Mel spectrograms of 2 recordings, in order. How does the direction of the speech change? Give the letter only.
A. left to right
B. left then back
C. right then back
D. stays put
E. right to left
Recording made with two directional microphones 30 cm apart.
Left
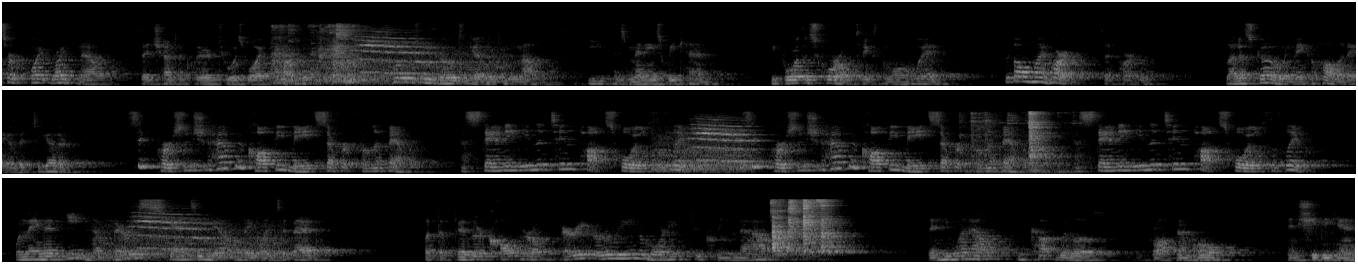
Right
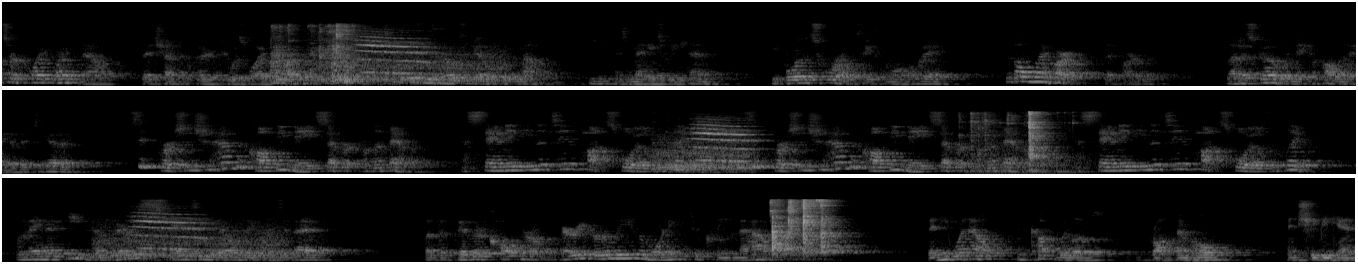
A.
